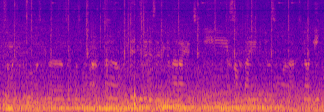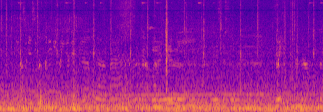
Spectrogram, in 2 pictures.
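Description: Car running in slow traffic, heard inside the cabin: a steady low engine and road rumble, with a voice talking over it.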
